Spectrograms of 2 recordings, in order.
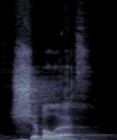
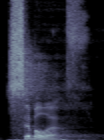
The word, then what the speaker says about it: Shibboleth: And they said to him, 'Then say, Shibboleth.' And he would say, 'Sibboleth.' For he could not pronounce it the right way."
